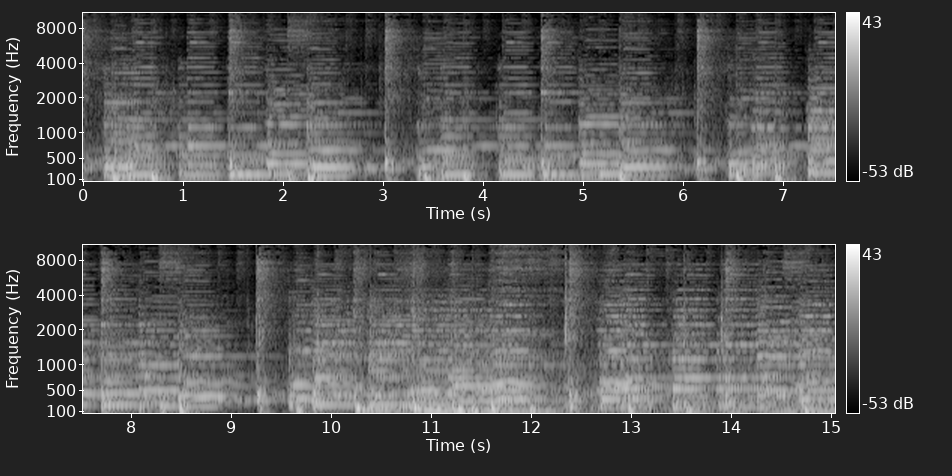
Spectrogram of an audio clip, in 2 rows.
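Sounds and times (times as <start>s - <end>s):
digital keyboard chords: 0.0s - 15.0s.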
